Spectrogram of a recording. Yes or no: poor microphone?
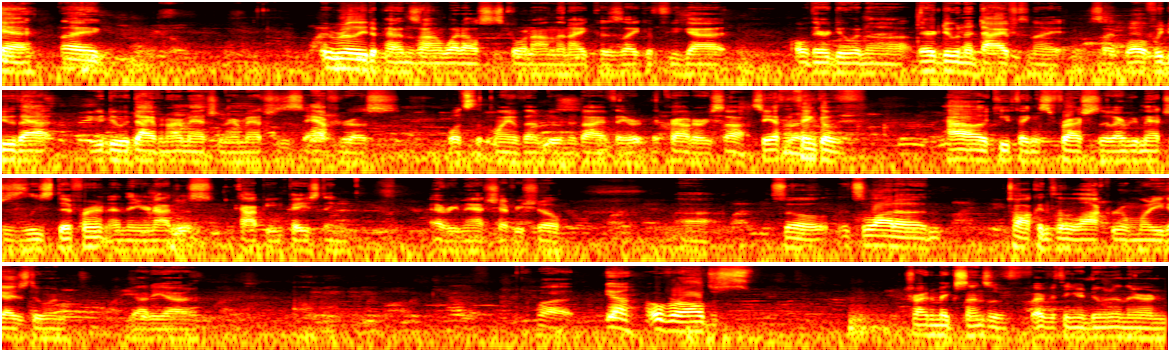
yes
